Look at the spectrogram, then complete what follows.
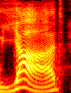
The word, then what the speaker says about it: Yad: hair it had horns the original yad that's the proper pronunciation had horns the original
